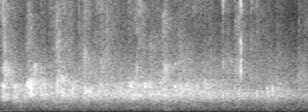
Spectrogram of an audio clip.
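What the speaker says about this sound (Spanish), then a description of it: "Así que un aplauso, por favor." Steady applause from a conference audience at a software talk, a dense wash of many hands clapping that holds evenly for the whole stretch, with no voices standing out.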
